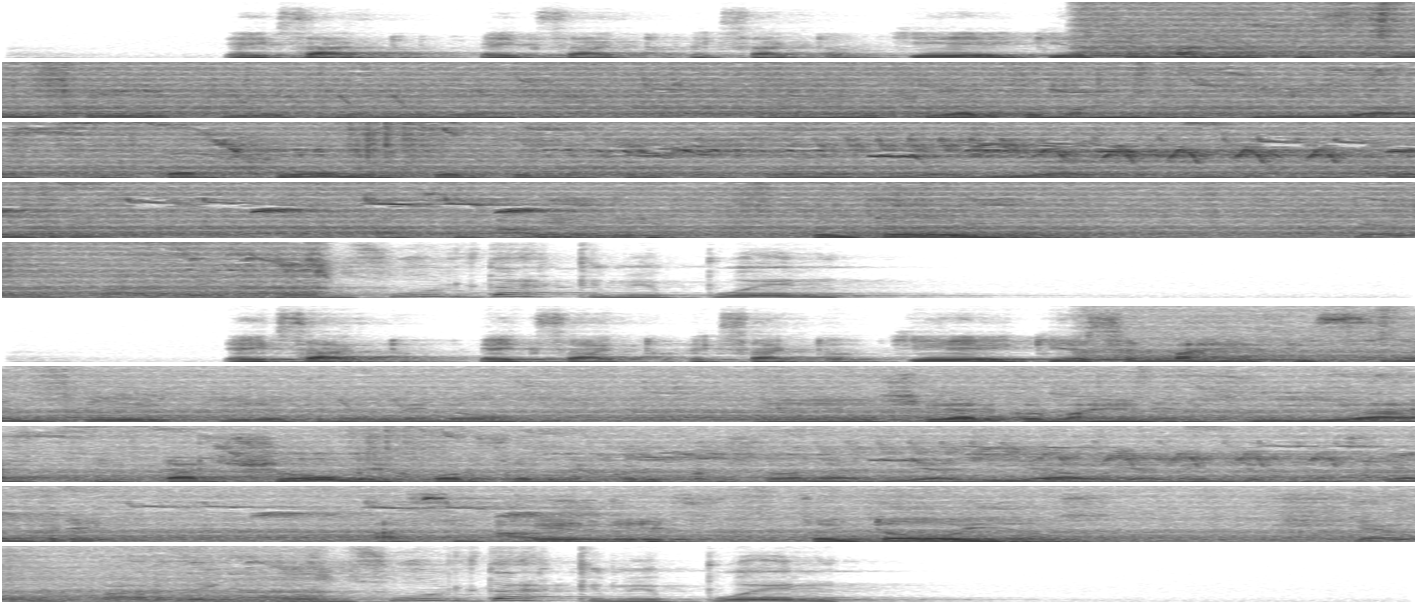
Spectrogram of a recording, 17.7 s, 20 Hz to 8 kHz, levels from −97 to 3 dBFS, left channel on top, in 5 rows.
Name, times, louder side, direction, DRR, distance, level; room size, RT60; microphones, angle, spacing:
voice 1, 0.6-5.0 5.4-10.9 11.5-12.3 12.6-13.4 13.8-13.9, right 2 dB, 50° right, 1.3 m, -26 dB
sound 1, 2.7-15.0, left 7 dB, 80° left, 1.3 m, -31 dB
voice 2, 11.8-12.2 14.0-16.2, right 1 dB, 15° right, 0.7 m, -34 dB
27.0 x 26.0 x 5.0 m
head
